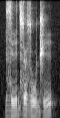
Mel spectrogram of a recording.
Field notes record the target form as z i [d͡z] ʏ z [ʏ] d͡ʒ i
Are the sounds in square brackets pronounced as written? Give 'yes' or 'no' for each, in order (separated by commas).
yes, no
